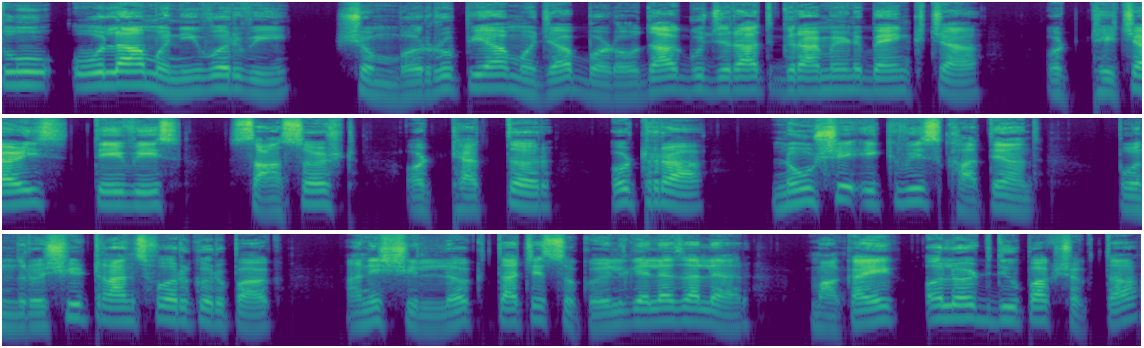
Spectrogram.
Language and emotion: Goan Konkani, neutral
